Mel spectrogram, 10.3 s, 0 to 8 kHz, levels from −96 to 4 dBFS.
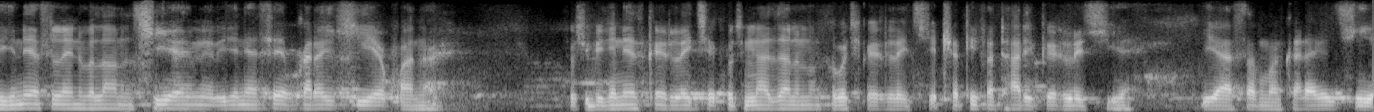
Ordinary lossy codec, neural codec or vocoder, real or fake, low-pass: Opus, 16 kbps; codec, 16 kHz, 2 kbps, X-Codec, HuBERT features, trained on balanced general audio; fake; 7.2 kHz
